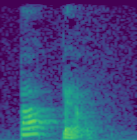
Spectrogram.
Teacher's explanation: quando eu separo a sílaba de papel a última sílaba de papel é a sílaba mais forte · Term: oxítona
